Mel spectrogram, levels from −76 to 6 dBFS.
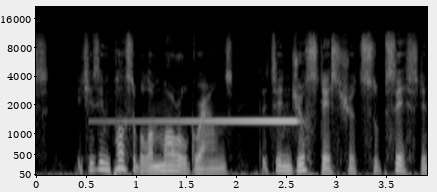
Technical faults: loudspeaker feedback squeal

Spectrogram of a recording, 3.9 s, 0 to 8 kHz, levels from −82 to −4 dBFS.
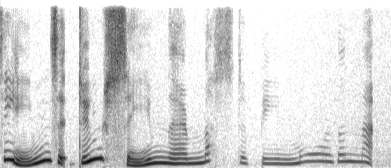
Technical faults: automatic gain rising

